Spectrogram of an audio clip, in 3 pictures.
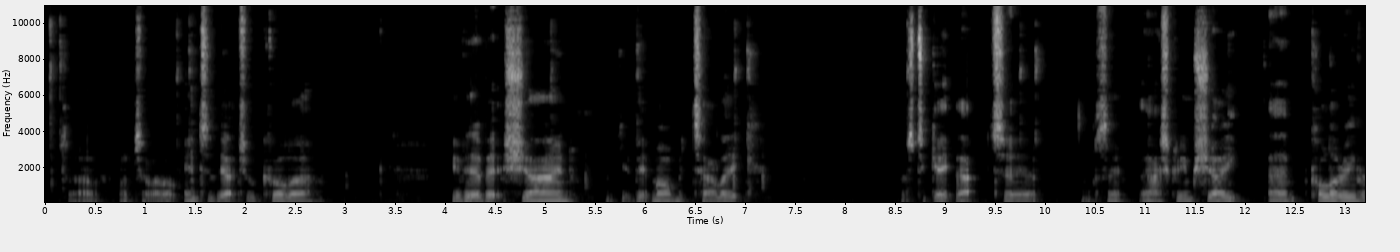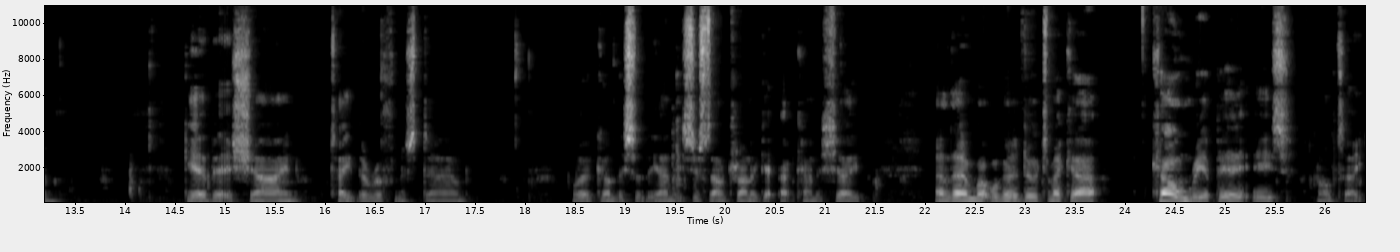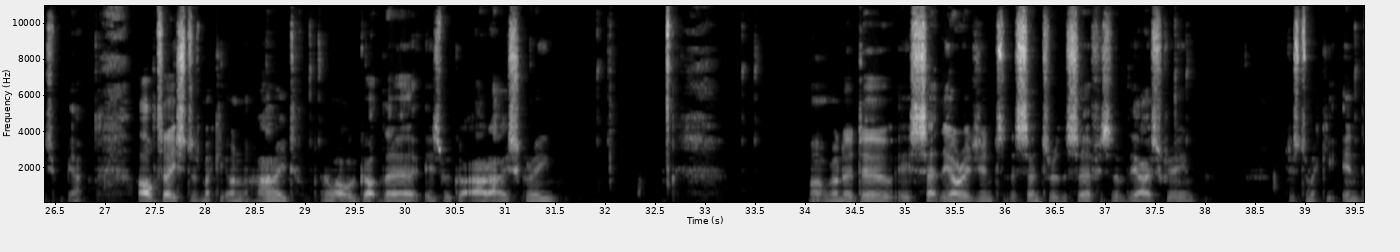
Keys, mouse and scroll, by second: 0.1 click, 1.4 click, 5.9 click, 7.0 click, 8.8 click, 10.3 middle click, 12.1 middle click, 12.5-12.9 scroll down 5, 13.4 middle click, 13.4 scroll down 1, 14.4 scroll down 4, 14.6 scroll up 2, 15.2-15.9 scroll down 2, 15.9-17.3 scroll down 1, 17.9 click, 18.4-18.9 scroll down 6, 19.8 scroll, 21.1 middle click, 25.8 alt+h, 25.8 click, 27.7 middle click, 28.0 scroll up 1, 29.1 click, 31.2 middle click, 32.0 click, 33.5 click, 37.8 click, 39.0 middle click.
